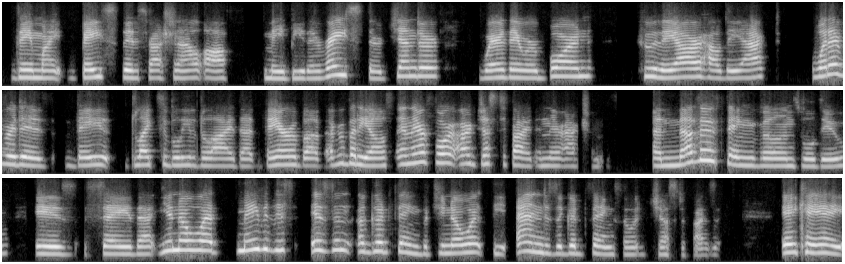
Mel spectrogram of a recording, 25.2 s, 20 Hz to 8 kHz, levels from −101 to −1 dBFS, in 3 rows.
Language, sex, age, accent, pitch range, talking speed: English, female, 10-29, American, 220-280 Hz, 180 wpm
